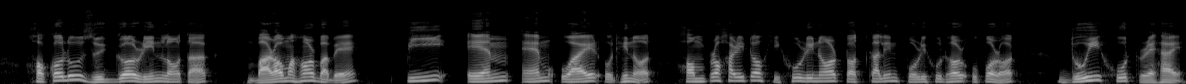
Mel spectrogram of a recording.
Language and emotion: Assamese, neutral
